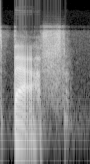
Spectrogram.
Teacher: when there's not an e at the end then the vowel is ah and the th is voiceless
